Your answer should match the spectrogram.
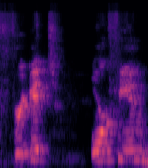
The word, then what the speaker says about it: Frigate Orpheon: big blue norfair i i realize it's called frigate orpheon but i'm still going to call it brigade um i always pronounce it for gate yeah but yeah um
